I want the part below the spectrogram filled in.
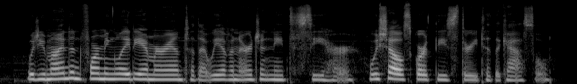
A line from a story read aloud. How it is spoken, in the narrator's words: calmly asking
